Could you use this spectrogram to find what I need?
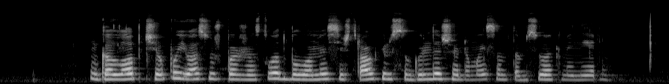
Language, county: Lithuanian, Kaunas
